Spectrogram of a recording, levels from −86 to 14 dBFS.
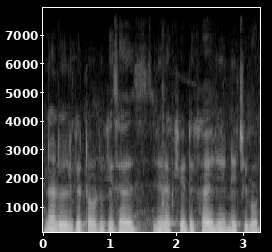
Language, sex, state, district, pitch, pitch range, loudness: Hindi, male, Madhya Pradesh, Umaria, 110 Hz, 105-115 Hz, -16 LUFS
